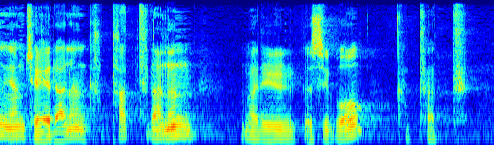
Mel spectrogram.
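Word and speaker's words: חטאת: 속죄는 그냥 죄라는 카타트라는 말일 것이고, 카타트. 예. 속죄제는 카타트라는 말이고, 카타트, 카가 거친 수미에서 하타트라고도 표현하고 하보다는 카에 가까워서 카타트라고 발음을 하고, 속건제라고 하는 것은 아샴이라는 다른 단어입니다.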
